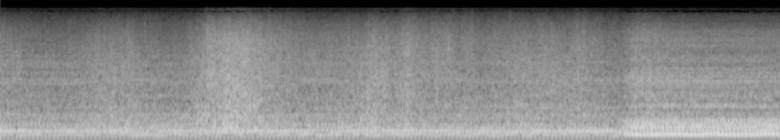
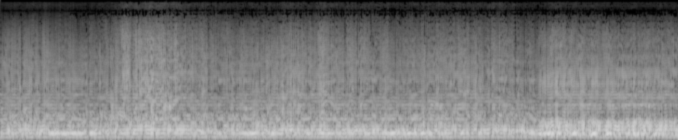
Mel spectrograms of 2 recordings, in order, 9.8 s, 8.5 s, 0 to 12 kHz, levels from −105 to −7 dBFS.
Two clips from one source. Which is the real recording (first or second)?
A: first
